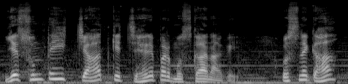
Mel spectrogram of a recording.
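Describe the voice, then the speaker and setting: A man's voice: sits high, sing-song, moderate pace, soft background music. A man narrating a scripted audio drama as a dramatic storyteller.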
